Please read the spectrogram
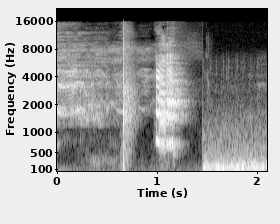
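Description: A woman laughing hard in high-pitched shrieks, with a sharp click about two-thirds of a second in and a second loud burst of laughter at about one second. The car-engine hum of the film soundtrack comes back about a second and a half in.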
